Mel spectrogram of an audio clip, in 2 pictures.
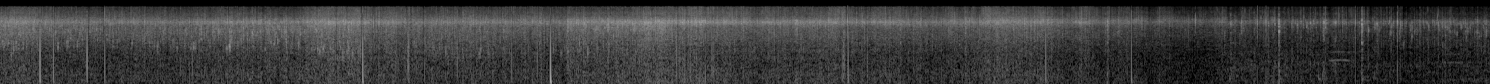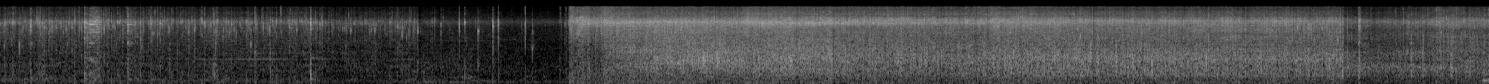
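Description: Sliced garlic and green chilies frying in hot oil in a wok: a steady sizzle with crackles. About twenty seconds in, it cuts and comes back louder.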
